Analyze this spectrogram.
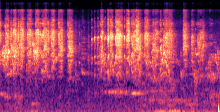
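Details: Budgies chattering in a dense stream of rapid, scratchy chirps and buzzy warbles, with a short quieter dip partway through.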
